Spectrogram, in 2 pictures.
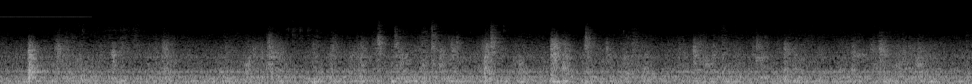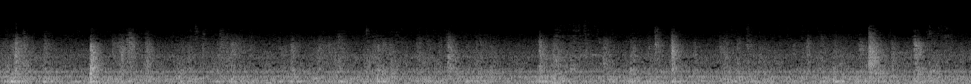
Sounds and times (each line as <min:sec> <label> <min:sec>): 0:00.0 dryer 0:19.4
0:00.0 washing machine 0:19.4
